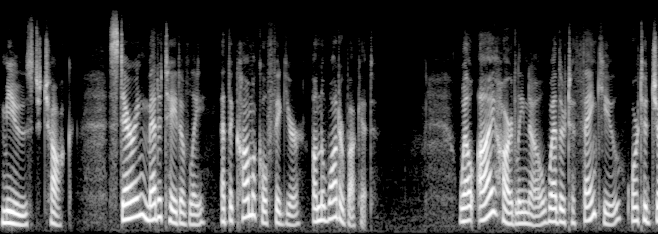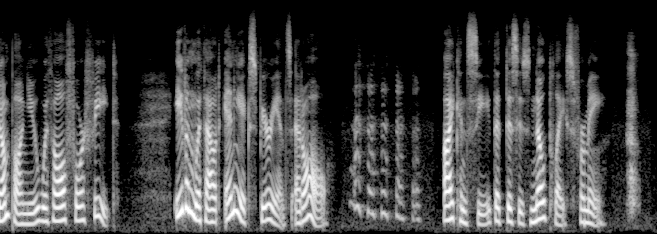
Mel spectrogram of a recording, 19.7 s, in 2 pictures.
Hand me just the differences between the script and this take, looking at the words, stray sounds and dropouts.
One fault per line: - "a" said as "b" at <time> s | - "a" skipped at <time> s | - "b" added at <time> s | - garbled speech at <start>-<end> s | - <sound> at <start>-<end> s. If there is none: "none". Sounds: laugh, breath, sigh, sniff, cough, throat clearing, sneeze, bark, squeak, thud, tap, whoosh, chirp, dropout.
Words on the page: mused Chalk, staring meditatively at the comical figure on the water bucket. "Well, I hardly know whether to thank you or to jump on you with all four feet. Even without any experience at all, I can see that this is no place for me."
- laugh at 15.1-16.2 s
- sniff at 19.3-19.5 s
